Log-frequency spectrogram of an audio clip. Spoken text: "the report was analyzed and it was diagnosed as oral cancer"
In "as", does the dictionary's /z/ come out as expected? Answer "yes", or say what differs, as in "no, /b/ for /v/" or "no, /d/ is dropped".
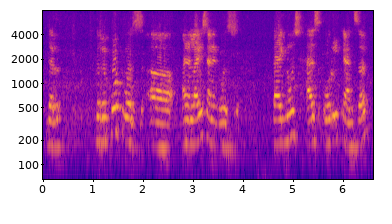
yes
